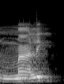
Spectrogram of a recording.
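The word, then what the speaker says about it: مَلِكِ: Kata Malik ya bacanya pendek ya Malik. Kalau di Alfatihah itu panjang Maliki. Meskipun ada beberapa bacaan Malikinnas pendek tapi di Annas ini bacanya pendek.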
